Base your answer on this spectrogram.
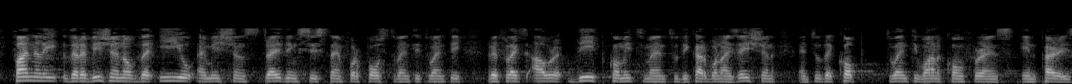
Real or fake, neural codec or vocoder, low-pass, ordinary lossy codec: real; none; 5.4 kHz; MP3, 24 kbps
